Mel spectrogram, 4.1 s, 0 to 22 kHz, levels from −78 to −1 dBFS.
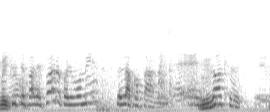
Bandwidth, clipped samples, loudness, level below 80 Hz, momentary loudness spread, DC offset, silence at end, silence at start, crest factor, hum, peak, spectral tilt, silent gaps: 16 kHz; under 0.1%; -35 LUFS; -58 dBFS; 14 LU; under 0.1%; 0 s; 0 s; 18 dB; none; -16 dBFS; -8.5 dB/octave; none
